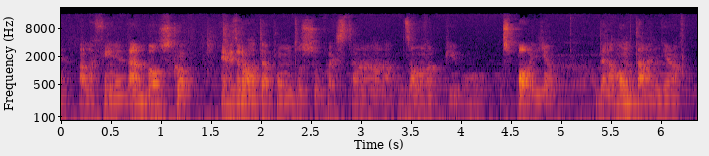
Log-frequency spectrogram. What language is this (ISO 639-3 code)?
ita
